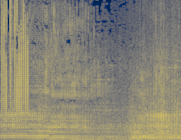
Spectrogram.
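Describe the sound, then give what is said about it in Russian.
A small convertible car's engine drives through night traffic, a loud steady drone whose pitch sags slightly, then climbs as the motor revs up again. “Маленький автомобиль прокладывает дорогу через ночной трафик.”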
